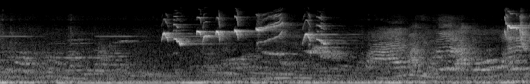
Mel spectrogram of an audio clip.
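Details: Orange-headed thrush in song-master training, singing a fast run of sharp high whistled notes, then buzzy rattling phrases and a final bright whistle, over murmuring low background noise.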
